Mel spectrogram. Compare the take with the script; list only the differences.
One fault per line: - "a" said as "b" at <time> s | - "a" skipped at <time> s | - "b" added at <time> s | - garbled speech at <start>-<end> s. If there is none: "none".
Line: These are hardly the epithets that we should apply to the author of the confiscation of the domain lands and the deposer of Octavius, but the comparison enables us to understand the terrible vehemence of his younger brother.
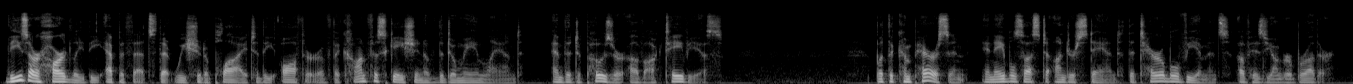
- "lands" said as "land" at 4.9 s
